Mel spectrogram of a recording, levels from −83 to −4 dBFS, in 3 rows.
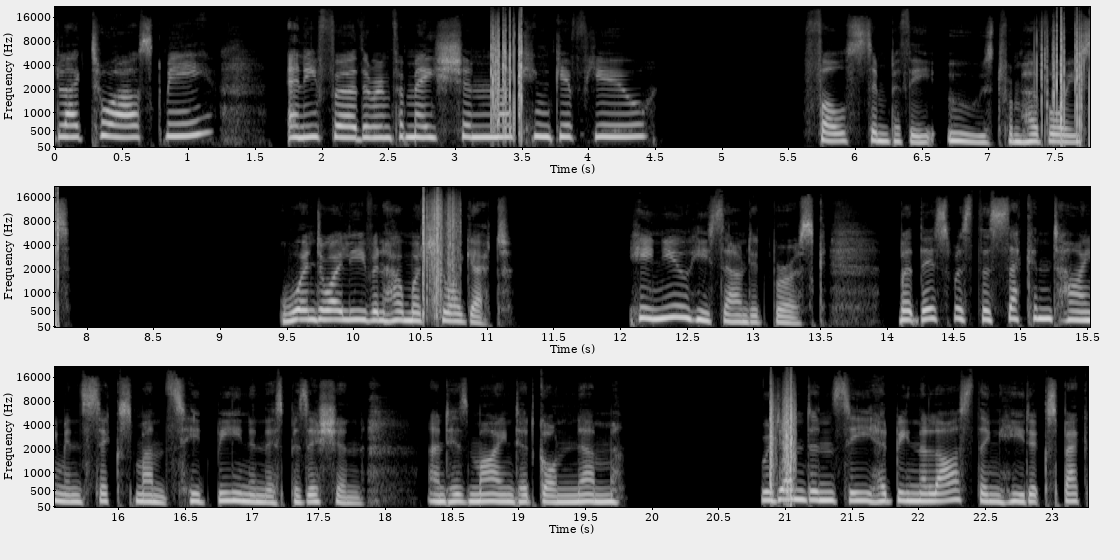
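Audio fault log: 3.27–3.58 s, 7.33–7.79 s, 10.52–10.80 s, 20.88–21.08 s, cable scratch noise: brief bursts of dense, uneven scratching and rustling over the sound, roughly as loud as it, the last one louder. The likely cause is a worn cable or connector being moved, its contact resistance changing rapidly.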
